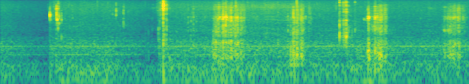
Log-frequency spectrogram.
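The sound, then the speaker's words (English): Crunchy chewing of Chex Mix snack, with repeated crisp bites and crackling crunches in an irregular rhythm, fairly loud, with no talking. “This is just standard Chex Mix.”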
